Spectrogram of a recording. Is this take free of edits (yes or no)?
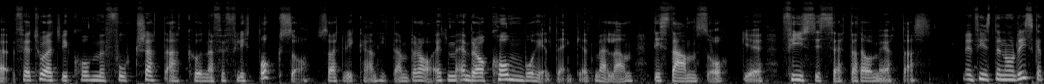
no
